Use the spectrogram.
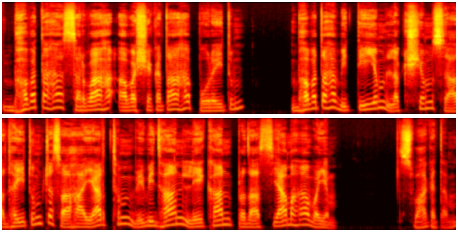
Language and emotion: Sanskrit, happy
